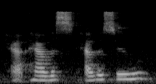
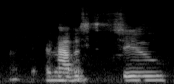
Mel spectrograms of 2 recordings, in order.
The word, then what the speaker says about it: Havasu: I can never pronounce it. Havasu. Havasu.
